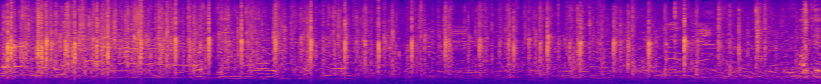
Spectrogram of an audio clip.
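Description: A crowd of children claps.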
